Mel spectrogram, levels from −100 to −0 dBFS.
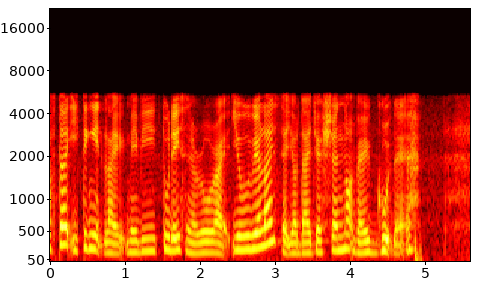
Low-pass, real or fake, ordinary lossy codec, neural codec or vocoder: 5.4 kHz; real; none; none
